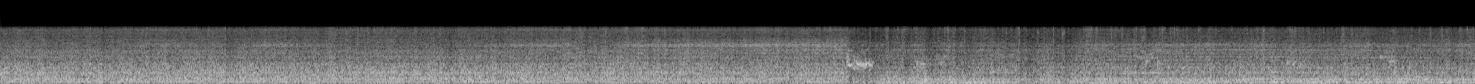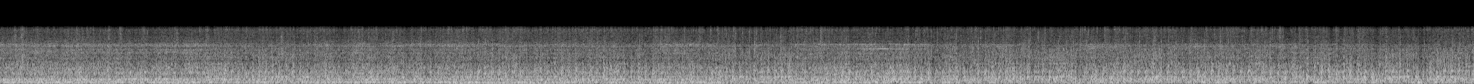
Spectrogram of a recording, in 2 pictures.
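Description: Single-engine Cessna's piston engine and propeller droning steadily at low power on landing and rollout, heard inside the cockpit. The sound changes abruptly about eight and a half seconds in.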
